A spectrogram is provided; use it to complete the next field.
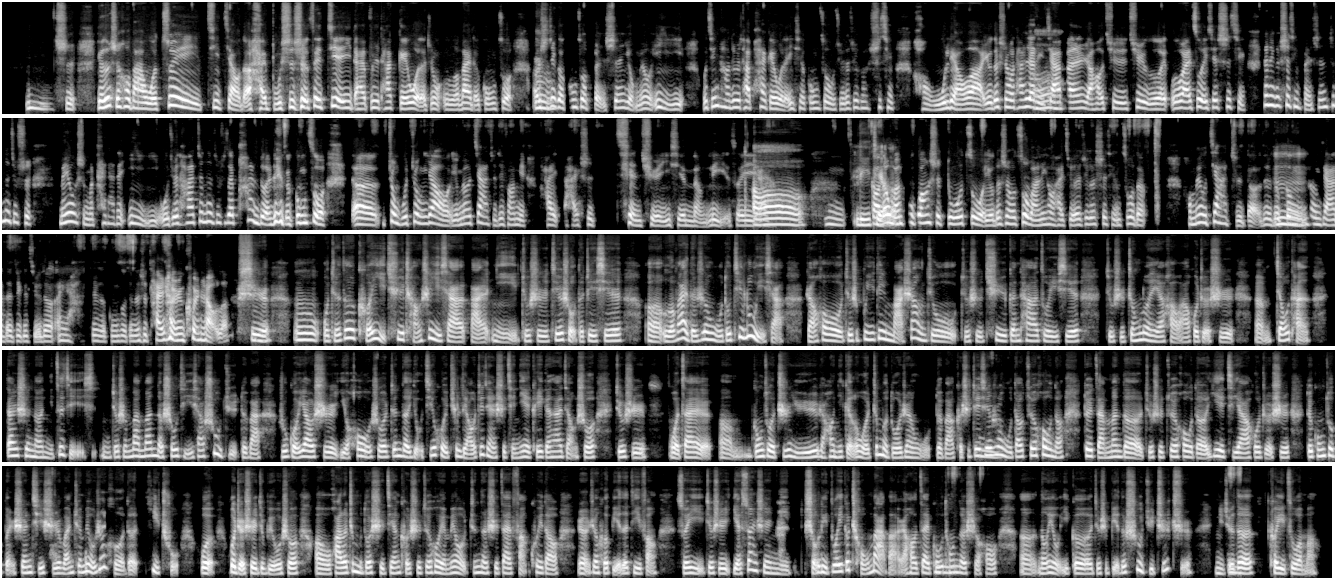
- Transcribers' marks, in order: laughing while speaking: "还不是说最介意的"; laughing while speaking: "这个工作"; other noise; tsk; other background noise; laughing while speaking: "太让人困扰了"
- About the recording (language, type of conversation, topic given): Chinese, advice, 我该如何在与同事或上司相处时设立界限，避免总是接手额外任务？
